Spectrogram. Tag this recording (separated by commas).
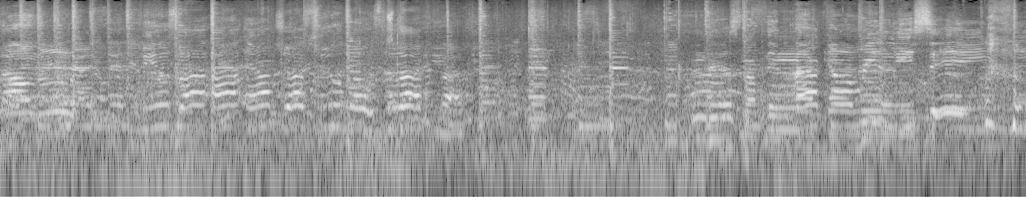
Singing, Musical instrument, Speech, Plucked string instrument, Music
